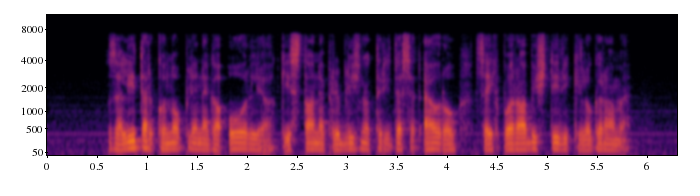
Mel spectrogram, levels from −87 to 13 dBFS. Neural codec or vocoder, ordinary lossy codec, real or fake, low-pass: none; none; real; 7.2 kHz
